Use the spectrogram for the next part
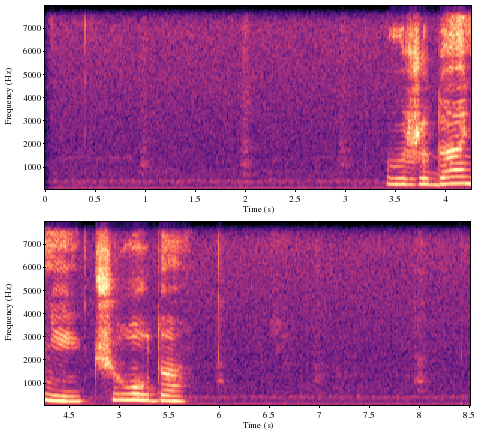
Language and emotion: Russian, sad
